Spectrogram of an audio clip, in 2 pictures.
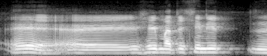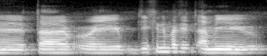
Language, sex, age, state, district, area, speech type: Assamese, male, 60+, Assam, Lakhimpur, urban, spontaneous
